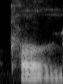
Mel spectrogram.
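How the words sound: It is said the Memphis way, like 'kern'.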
